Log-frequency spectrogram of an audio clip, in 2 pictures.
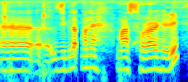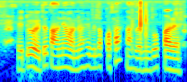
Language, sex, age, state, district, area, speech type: Assamese, male, 45-60, Assam, Darrang, rural, spontaneous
